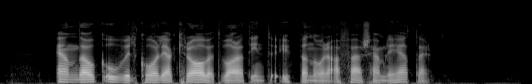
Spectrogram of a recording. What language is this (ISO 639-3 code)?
swe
